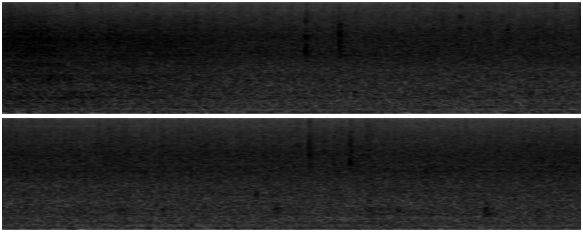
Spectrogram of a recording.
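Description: Steady rain falling on a wet paved driveway and yard, an even hiss with a few distinct drip ticks. At the start a car passes on the wet street, its tyre hiss fading within the first second or two.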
